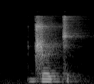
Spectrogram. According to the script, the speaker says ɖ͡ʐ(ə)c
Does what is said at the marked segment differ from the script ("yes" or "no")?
no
